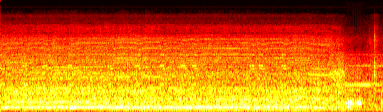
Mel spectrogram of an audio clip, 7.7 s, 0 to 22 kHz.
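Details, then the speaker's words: 2023 Jayco Eagle HT 280RSOK travel trailer, slide-out S2 retracting with drawers closed: steady, even electric motor drone for several seconds, then winding down; normal slide-out retraction. "now we're just gonna hit retract see the importance of having these drawers closed they utilize every inch on these things"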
